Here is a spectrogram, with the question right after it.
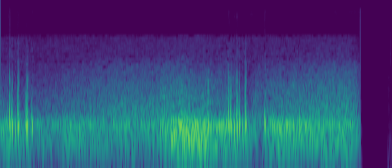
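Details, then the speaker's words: Coarse crackles: loud, low-pitched, bubbling and popping discontinuous lung sounds with irregular crackling bursts, starting early, shown as an adventitious breath sound example in a thorax and lung auscultation teaching program. "coar crackles are loud low pitch bubbling sounds that start in early [Music]"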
